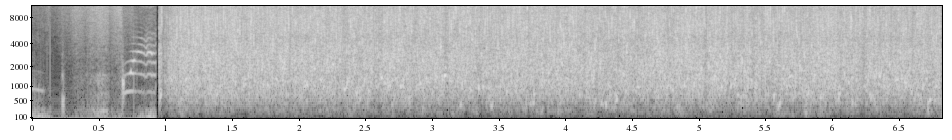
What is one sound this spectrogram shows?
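Water bubbles and rushes underwater.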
